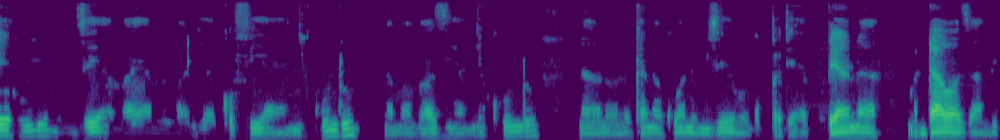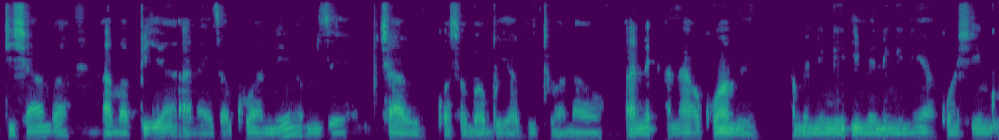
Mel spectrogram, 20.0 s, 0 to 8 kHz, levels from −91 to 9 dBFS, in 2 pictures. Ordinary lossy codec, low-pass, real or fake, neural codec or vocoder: MP3, 48 kbps; 7.2 kHz; real; none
